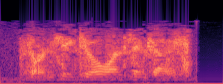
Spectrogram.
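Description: A voice talking over a police dispatch radio channel: narrow, hissy radio sound, with the transmission cutting off abruptly just before the end.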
